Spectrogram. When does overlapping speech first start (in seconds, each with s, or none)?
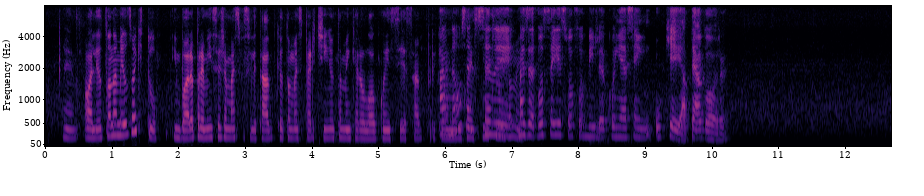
5.9 s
